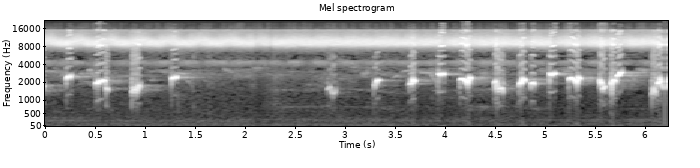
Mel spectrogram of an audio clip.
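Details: Sooty-headed bulbul calling companions at morning: a few scattered liquid chirps, a quiet gap of about two seconds, then a quickening run of warbled notes, with steady high hiss throughout.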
